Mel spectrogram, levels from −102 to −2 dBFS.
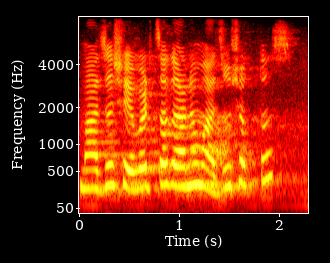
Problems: none marked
